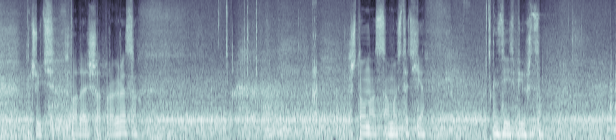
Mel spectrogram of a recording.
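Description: A young man speaks haltingly into a microphone.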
